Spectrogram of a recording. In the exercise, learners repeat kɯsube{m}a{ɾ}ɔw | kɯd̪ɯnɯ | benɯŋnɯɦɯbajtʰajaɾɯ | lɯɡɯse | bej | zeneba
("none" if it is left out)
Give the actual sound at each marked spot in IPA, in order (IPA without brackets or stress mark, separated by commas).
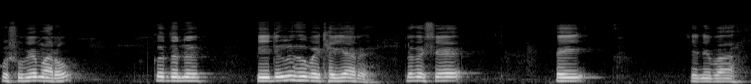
m, ɾ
